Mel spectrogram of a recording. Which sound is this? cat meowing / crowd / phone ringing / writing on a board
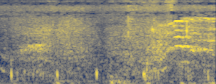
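cat meowing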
